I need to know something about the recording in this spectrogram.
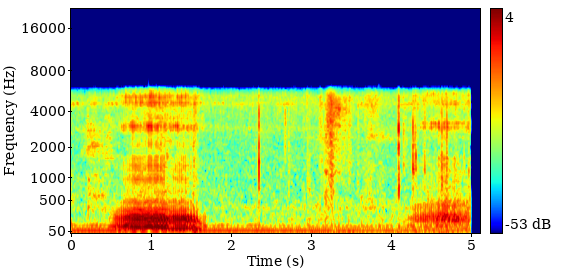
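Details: English Setter dog snoring: a loud, deep, rumbling snore on the in-breath, then a quieter second one starting.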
